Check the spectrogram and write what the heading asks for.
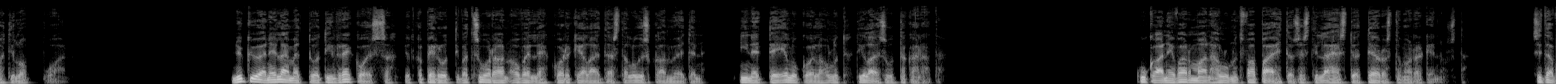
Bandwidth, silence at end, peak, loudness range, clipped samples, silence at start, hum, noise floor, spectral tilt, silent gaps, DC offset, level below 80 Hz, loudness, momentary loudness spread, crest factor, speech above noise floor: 16 kHz; 0 s; -4 dBFS; 5 LU; under 0.1%; 0 s; none; under -90 dBFS; -5.5 dB/octave; 0.93-0.97 s, 10.90-10.94 s; under 0.1%; -38 dBFS; -23 LUFS; 14 LU; 20 dB; over 68 dB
